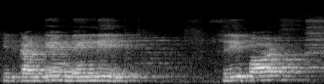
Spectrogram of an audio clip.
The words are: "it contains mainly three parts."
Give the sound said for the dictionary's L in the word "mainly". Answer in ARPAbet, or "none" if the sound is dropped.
L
